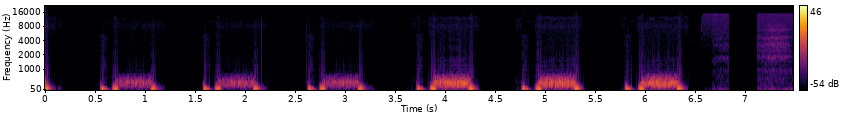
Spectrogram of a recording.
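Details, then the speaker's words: Tricuspid regurgitation murmur with a fourth heart sound, recorded at the lower left sternal border; the murmur increases during inspiration, showing respiratory variation. "this murmur is heard at the lower left sternal border as with most right-sided lesions this murmur increases during inspiration"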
